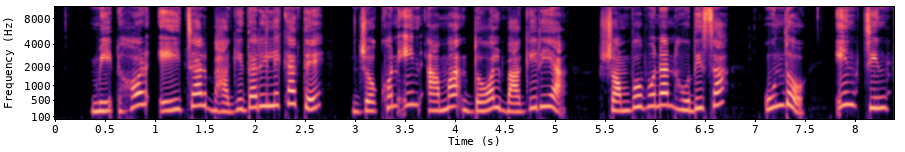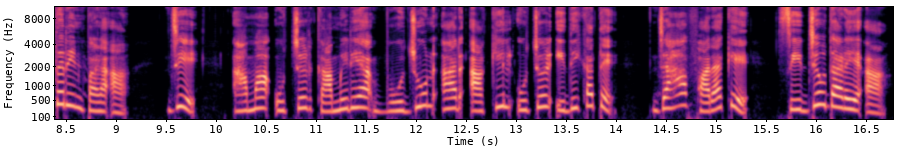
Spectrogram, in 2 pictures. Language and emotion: Santali, fearful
